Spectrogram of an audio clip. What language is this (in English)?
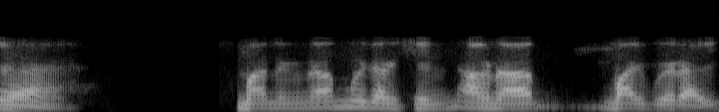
Bodo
